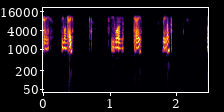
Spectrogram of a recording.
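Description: Irregular clatter of computer mouse and keyboard clicks, about six short bursts in two seconds.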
